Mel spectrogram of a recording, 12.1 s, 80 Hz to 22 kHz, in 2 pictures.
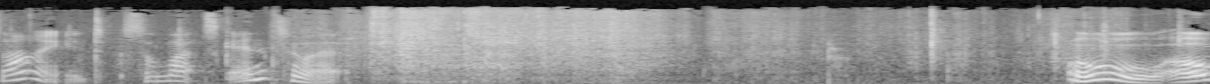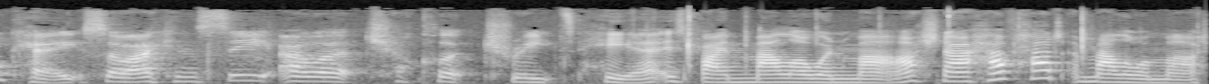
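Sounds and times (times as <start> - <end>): tissue paper rustling: 1.5 - 5.8.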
